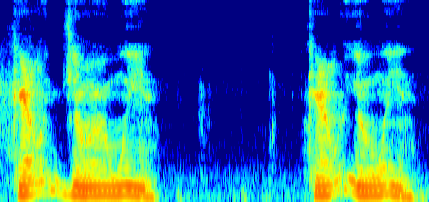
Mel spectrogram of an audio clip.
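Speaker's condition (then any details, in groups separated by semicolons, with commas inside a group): Multiple sclerosis; affects left side and voice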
